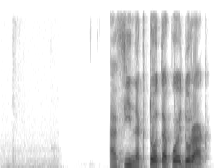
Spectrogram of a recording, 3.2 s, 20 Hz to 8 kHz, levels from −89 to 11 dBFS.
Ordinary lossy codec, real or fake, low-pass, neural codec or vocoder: none; real; 7.2 kHz; none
